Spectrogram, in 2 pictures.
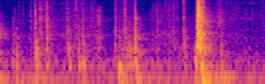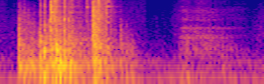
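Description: Pliers working the corroded metal mounting screws and clips under an undermount bathroom sink: scattered light clicks and scrapes, a sharp click about two seconds in, and a louder burst of metal rattling and scraping around three seconds in.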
